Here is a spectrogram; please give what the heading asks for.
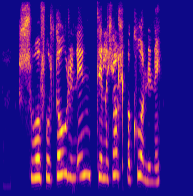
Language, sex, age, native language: Icelandic, female, 12, Icelandic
